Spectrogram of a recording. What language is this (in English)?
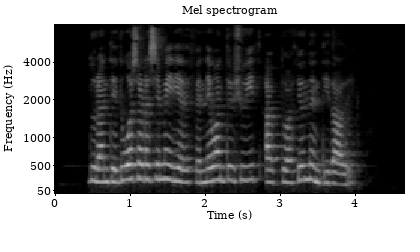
Galician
